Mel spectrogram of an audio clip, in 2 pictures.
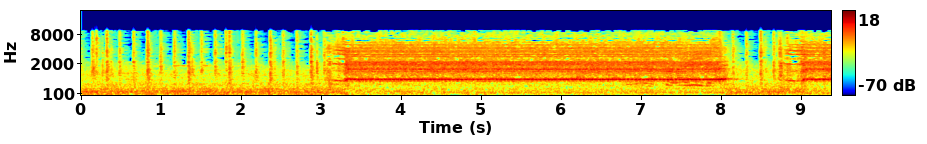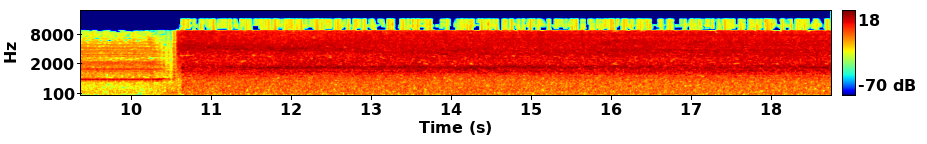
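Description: Train horn sounding a long steady blast, a brief break, then a second blast, after faint rapid clicking at first. About halfway through a loud, continuous hiss takes over abruptly, the sound of the train's emergency brake being applied.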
